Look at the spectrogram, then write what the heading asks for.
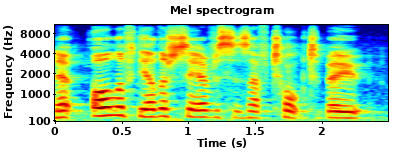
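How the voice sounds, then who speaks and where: A woman with a Scottish accent speaks in a bright, sharp tone. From Scotland. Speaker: labour dispute conciliator. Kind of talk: conference presentation.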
